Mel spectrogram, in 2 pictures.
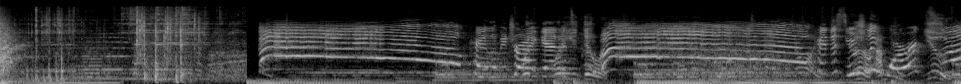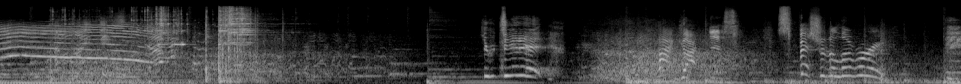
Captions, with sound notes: [screaming] - Okay, let me try again. - What, what are you doing? - Lot’s a noise. Girl, I’m confused. - Okay this usually works. [screaming] You did it! I got this! Special delivery.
